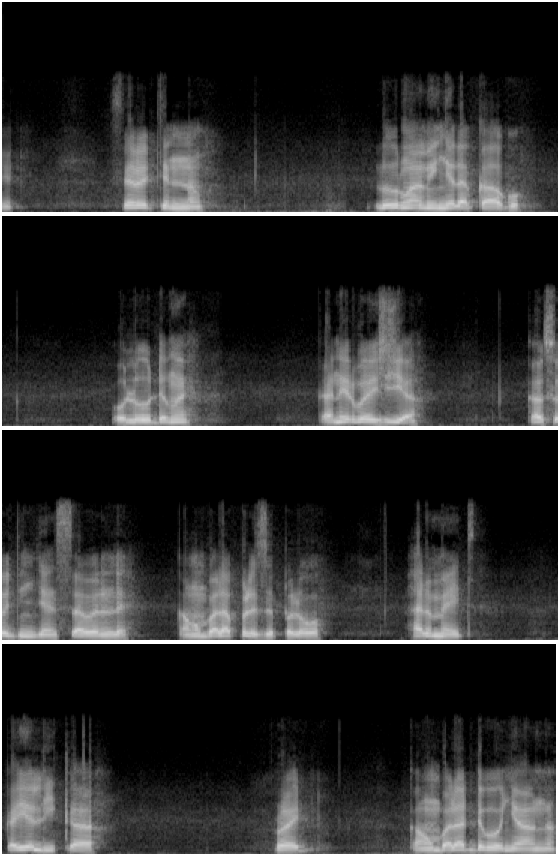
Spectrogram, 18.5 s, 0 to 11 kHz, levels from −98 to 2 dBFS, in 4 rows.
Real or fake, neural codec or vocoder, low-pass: fake; codec, 16 kHz, 6 kbps, DAC; 7.2 kHz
